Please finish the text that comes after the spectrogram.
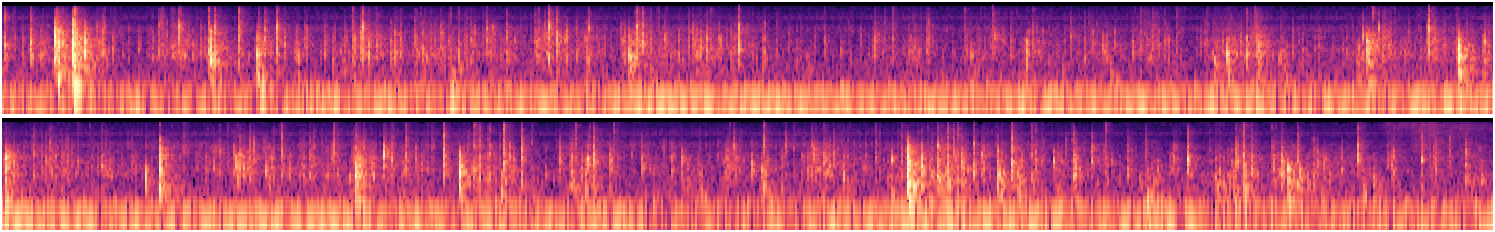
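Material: Foil plastic.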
